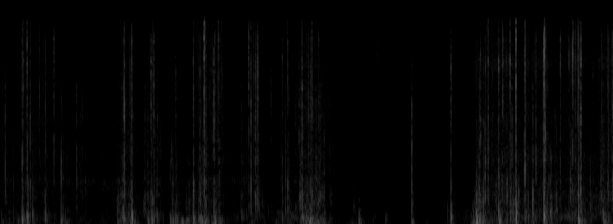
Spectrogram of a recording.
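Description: A thin translucent plastic bag stretched over a mesh microphone is rubbed and grasped with both hands, producing dense crinkling and crackling bursts with low rumble and bright snaps. The crinkles come in clusters, pause nearly to silence around the fifth second, and then resume even denser.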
